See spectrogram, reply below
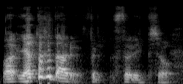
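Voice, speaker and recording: A man's voice: medium pitch, wildly swooping pitch, rapid-fire, husky. A man co-hosting a podcast in casual chat, laughing between phrases. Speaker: podcast co-host.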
